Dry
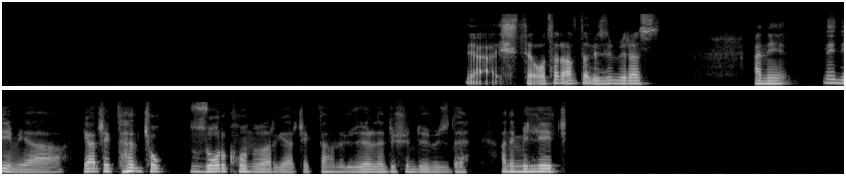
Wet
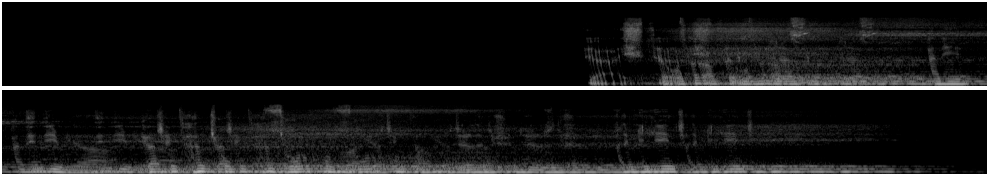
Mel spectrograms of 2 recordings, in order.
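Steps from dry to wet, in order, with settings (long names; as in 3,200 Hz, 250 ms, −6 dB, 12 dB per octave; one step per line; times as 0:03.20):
gliding playback speed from 78% → 93%
guitar amp tone stack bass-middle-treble 6-0-2
all-pass dispersion lows, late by 85 ms, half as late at 880 Hz
on a send: single-tap delay 689 ms −4.5 dB
on the sum: slow-attack reverb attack 1,200 ms, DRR 3 dB
level +4 dB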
